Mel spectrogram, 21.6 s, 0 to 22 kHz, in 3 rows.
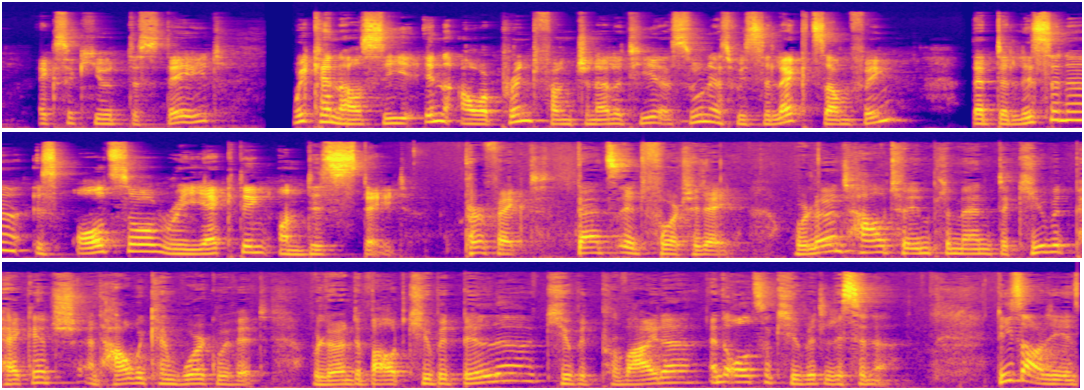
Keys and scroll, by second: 1.3 alt+shift+Right, 1.7 super+s, 3.6 super+s.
